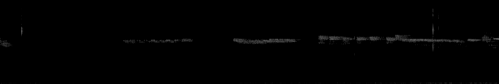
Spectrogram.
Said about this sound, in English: Can you hear that? That's the birds. So pretty, y'all. Spring is coming in, and this neighborhood, we've always had birds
